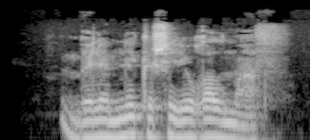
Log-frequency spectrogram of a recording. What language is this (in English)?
Bashkir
